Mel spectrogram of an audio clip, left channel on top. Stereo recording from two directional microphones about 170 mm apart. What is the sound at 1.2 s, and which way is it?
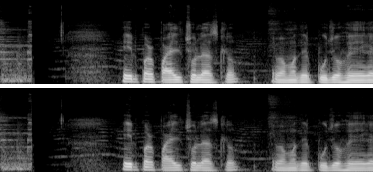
Speech, 20° left (ahead or behind).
